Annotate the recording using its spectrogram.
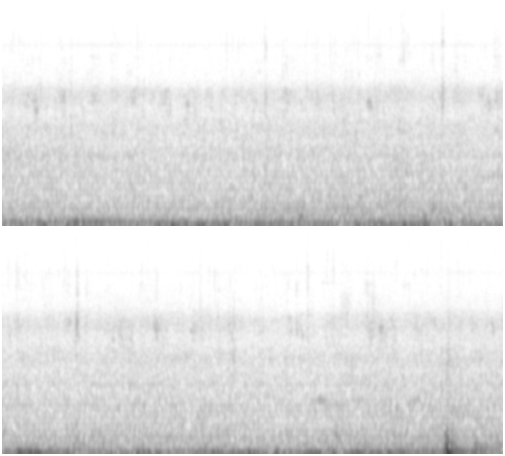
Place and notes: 香蕉灣漁港, Hengchun Township - At the fishing port
At the fishing port, Bird sound, Sound of the waves, tide, Dog barking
